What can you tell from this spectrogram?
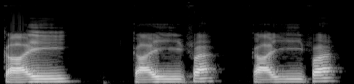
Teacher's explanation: لین، لین کیا ہوتی ہے کہ آواز مڑ جاتی ہے، دیکھیں زبر کی آواز اوپر جاتی ہے، یا کی آواز نیچے آتی ہے، تو یہ زبر کی آواز اوپر جا کے نیچے آ جائے گی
